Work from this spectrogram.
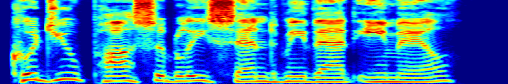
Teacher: Rising intonation, very polite.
